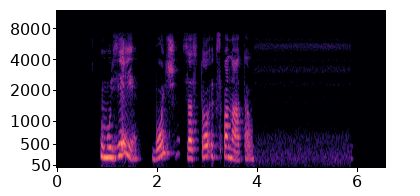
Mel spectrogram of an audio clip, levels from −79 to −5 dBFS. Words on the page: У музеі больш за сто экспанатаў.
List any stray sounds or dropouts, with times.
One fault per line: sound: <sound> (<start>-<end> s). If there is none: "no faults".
no faults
